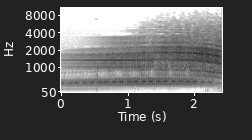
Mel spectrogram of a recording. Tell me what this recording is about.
Fooling around with my electric/acoustic guitar. Taking the cable in and out getting feedback. Then layering a lot of effects over the top.
sample, heavy, guitar, effects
